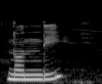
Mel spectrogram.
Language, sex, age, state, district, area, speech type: Assamese, female, 18-30, Assam, Goalpara, urban, spontaneous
